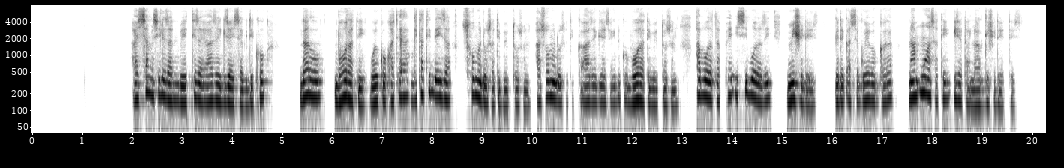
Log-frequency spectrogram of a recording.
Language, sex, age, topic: Gamo, male, 25-35, agriculture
